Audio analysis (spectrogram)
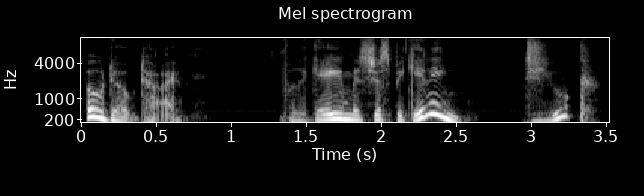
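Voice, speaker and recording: A woman's voice: lowish voice, very animated, normal speed, dark tone, slightly rough, dry recording, exaggerated voice. A woman playing a proud, scornful old vampire in a tabletop roleplay, with haughty, theatrical, formal phrasing. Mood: dry, knowing. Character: proud, scornful old female vampire named Vera, elegant and ambitious.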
